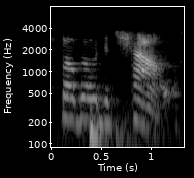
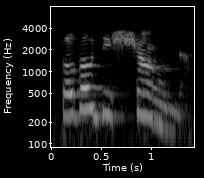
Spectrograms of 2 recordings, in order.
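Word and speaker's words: Fogo de Chão: Everybody always pronounces it Fogo de Chao. They always say Fogo de Chao. It's not Chao. Like, it's not C-H-O-W, although it's spelled C-H-A-O. Mm-hmm. It is pronounced Fogo de Shon.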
